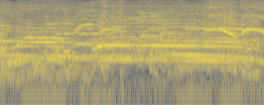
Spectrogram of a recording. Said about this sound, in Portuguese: O pobre homem soprava, a flauta desafinava. E a criançada vaiava.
